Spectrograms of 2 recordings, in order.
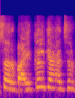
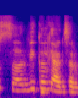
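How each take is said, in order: First: The second syllable has a long 'vai' sound. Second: The second syllable has a short 'vi' sound. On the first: The speaker calls it wrong. "वो उसको सर्वाइकल cancer बोलते हैं। वो सर्वाइकल नहीं है भाई साहब" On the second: The speaker calls it right. "उसको सर्विकल कैंसर बोलते हैं"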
